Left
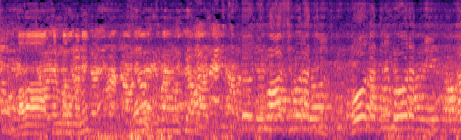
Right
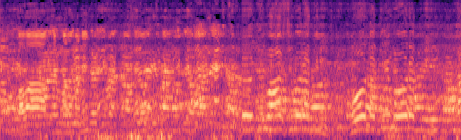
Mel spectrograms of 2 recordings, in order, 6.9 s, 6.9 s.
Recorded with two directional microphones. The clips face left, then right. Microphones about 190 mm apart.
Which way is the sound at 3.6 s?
5° right (ahead or behind).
